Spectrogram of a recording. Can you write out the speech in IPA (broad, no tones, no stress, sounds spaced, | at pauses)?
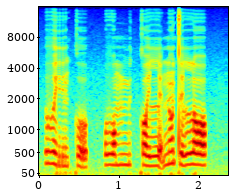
v ɘ rʲ ə̃ kː o | v ɔ mː y kː ɔ ɪ̯ lː ɛ̰ n õ t ɘ lː ɔ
